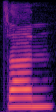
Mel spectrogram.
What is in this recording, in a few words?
"zan1", Taiwanese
